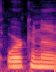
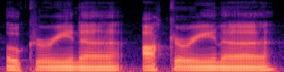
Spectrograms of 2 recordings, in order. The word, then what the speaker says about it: Ocarina: I know, it's like my favorite's Orcana of Time. Orcana. Like, Oh god. like Link's an orc. Oh God. Modded. Yeah, well, with that you hear Ocarina, and all kinds of different pronunciations, but I haven't heard that one.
